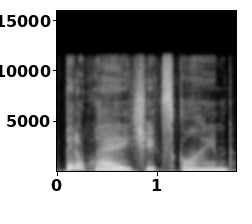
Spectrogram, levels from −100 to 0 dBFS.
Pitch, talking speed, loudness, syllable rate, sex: 230 Hz, 135 wpm, -15 LUFS, 4.5 syllables/s, female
